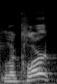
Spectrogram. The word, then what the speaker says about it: Leclerc: down late you clerk the clerk leclerc dude that's how you pronounce getting the win as ferrari went one and two that kid's 24.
